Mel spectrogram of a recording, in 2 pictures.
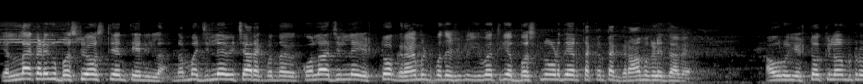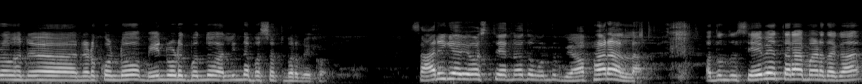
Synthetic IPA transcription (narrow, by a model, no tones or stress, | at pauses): ɛlːɐkɐɽeɡubɐsʋjɐʋɐst̪ʰeɐnt̪ɐeːnilːɐnɐmːɐd͡ʒilːeɐʋit͡ʃaːɾɐkːebɐnd̪aːɡɐkoːlaːd͡ʒilːeeʂʈoːɡɾaːmeɳʈ̚pɾɐd̪eːʃɐɡɐɭuiʋɐt̪ːiɡe̞bɐsːno̞ːɽd̪e̞ːiɾt̪ɐkːɐnt̪ʰɐɡɾaːmɐɡɐɭid̪ːaːʋe̞ | ɐʋɐɾueʂʈoːkilo̞ːmiːʈɾ | nɐɽko̞ɳɖume̞jnɾoːɽuɡebɐnd̪uɐlːind̪ɐbɐsːɐt̪ːubɐɾɐbe̞ːku | saːɾiɡeʋjɐʋɐst̪ʰeɐnːo̞ːd̪uond̪uʋjaːpaːɾɐːlːɐɐd̪o̞nd̪useːʋet̪ɐɾɐmaːɽd̪aːɡɐ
